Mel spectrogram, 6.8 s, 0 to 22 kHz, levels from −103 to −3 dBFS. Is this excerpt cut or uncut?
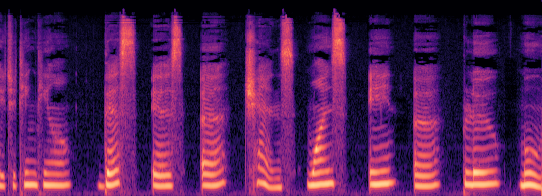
cut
